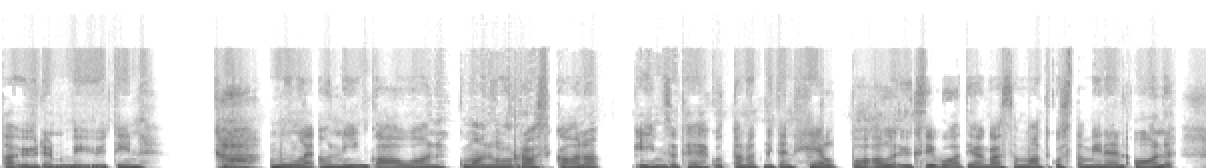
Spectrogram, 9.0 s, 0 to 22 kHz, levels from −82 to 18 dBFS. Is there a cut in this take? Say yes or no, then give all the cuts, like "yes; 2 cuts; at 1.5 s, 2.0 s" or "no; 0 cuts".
no; 0 cuts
